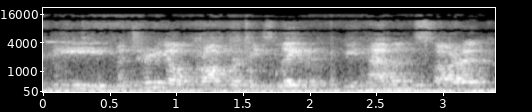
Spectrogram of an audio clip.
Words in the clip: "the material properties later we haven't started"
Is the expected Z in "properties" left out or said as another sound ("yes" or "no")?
no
